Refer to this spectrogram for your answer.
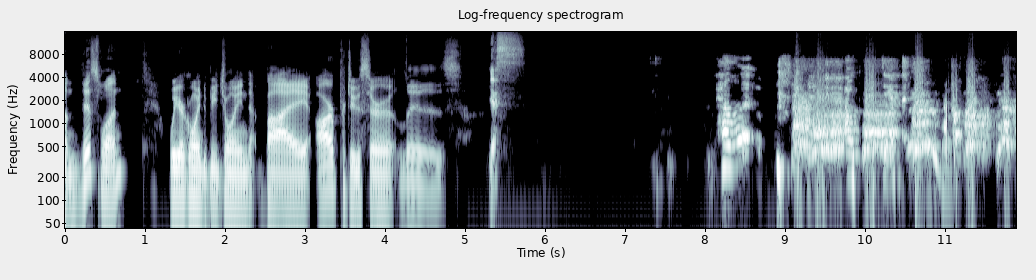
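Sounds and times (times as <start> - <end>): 
speech: 0.0 - 5.7, 8.1 - 11.8
dog barking and yipping: 9.0 - 11.8.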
